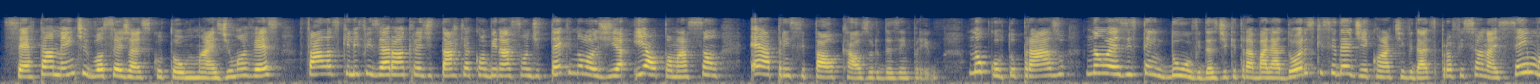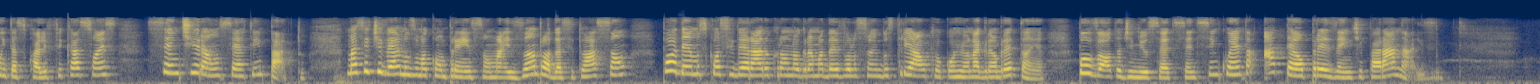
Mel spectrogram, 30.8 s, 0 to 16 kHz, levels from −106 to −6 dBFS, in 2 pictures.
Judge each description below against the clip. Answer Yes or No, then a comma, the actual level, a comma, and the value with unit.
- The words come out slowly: No, average, 150 wpm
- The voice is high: Yes, very high, 275 Hz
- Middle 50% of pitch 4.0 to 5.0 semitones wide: No, wide, 5.6 semitones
